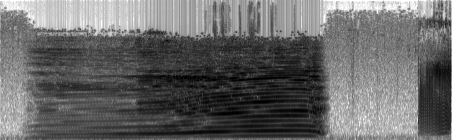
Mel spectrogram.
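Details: A hippopotamus yawning gives a long, deep, droning groan that swells and bends slightly upward before cutting off.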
